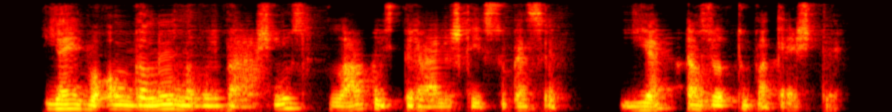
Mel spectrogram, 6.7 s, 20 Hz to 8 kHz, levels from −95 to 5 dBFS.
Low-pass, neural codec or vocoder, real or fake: 7.2 kHz; codec, 44.1 kHz, 1.7 kbps, Pupu-Codec; fake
